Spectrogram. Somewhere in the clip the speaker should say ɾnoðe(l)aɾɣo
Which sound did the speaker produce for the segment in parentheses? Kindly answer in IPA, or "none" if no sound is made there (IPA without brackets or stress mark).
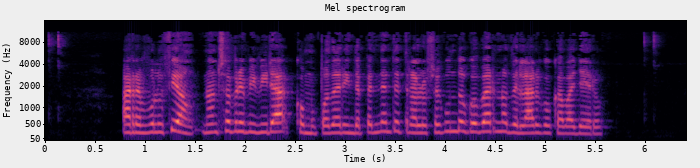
l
